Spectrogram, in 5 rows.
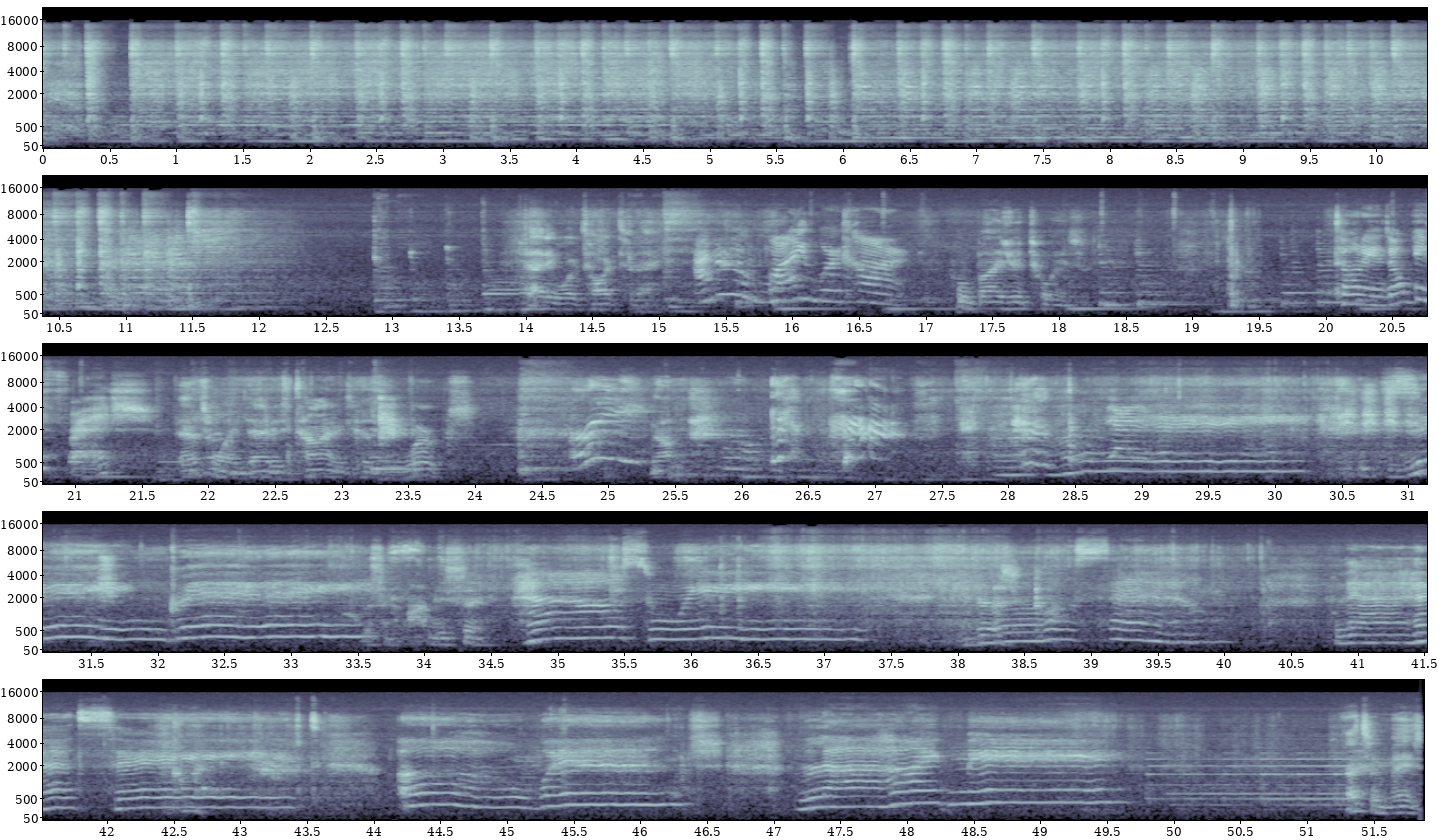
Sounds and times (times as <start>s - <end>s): Singing: 27.9s - 40.2s, 40.8s - 43.6s.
